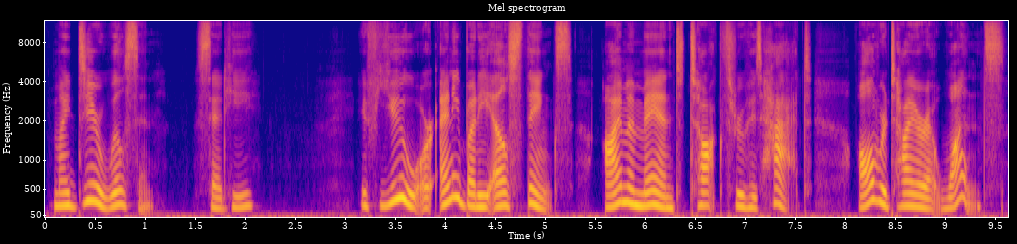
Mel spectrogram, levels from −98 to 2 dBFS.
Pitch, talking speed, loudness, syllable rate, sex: 215 Hz, 145 wpm, -16 LUFS, 4.1 syllables/s, female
